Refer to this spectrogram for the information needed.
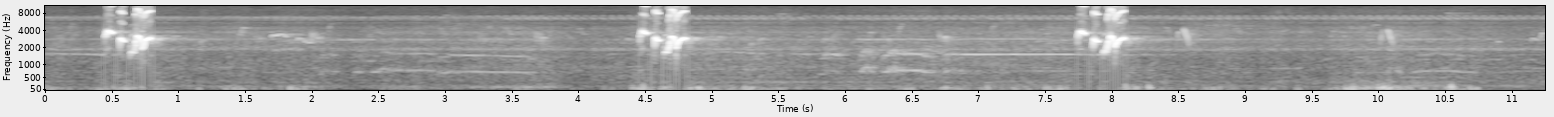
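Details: Calling male sooty-headed bulbul: three bursts of sharp, bright chirps roughly three and a half seconds apart. Faint calls of other birds and low thumping noises are heard between the bursts.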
